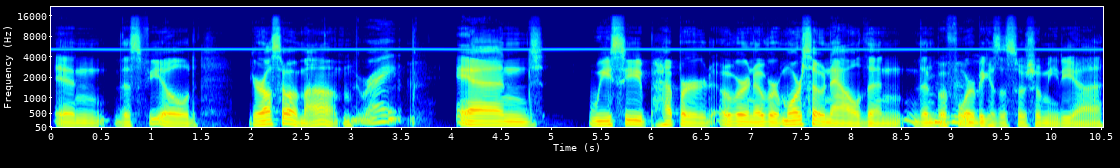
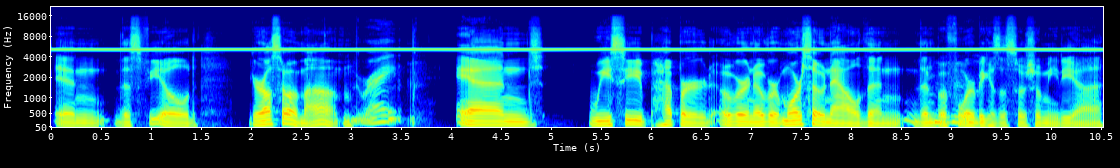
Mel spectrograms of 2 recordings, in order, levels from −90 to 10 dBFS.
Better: first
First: high-pitched whine; faint; throughout; 5 kHz, 25 dB below the speech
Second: high-pitched whine; loud; throughout; 5 kHz, 6 dB below the speech

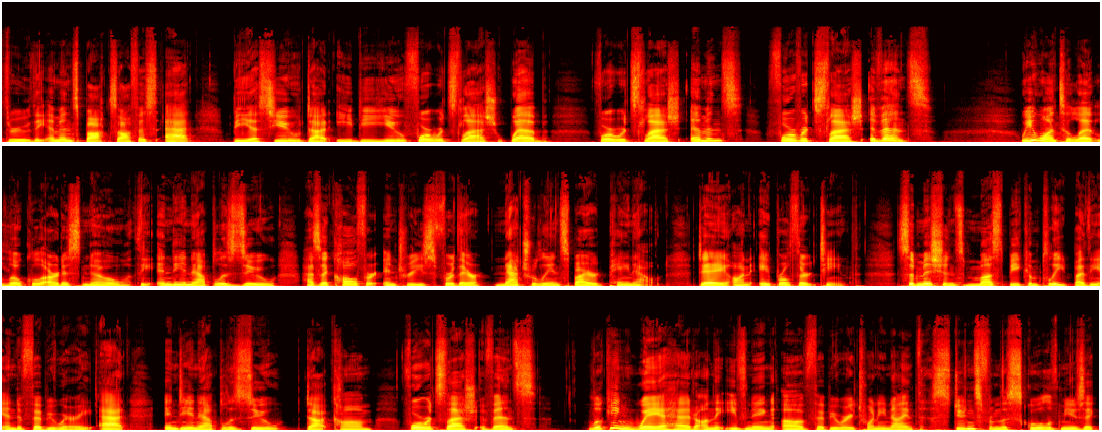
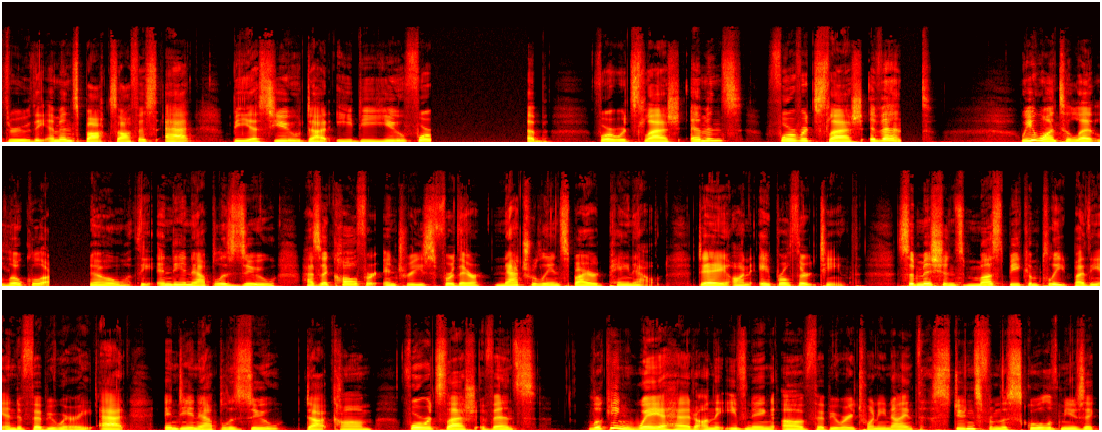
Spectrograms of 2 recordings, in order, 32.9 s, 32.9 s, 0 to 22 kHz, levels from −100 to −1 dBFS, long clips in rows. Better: first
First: none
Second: audio cutting out; at 4.5 s for 1 s, at 9 s and at 11 s

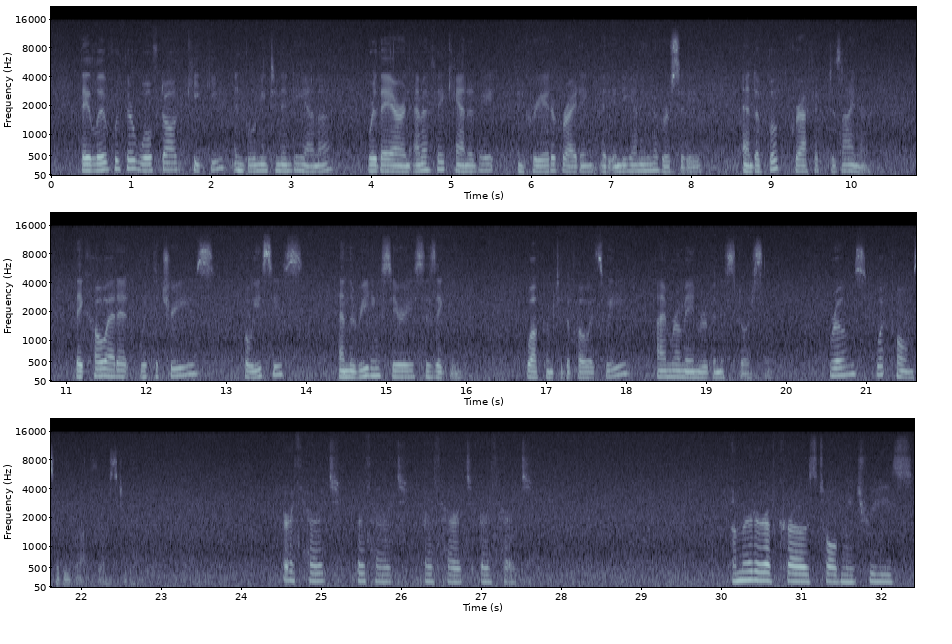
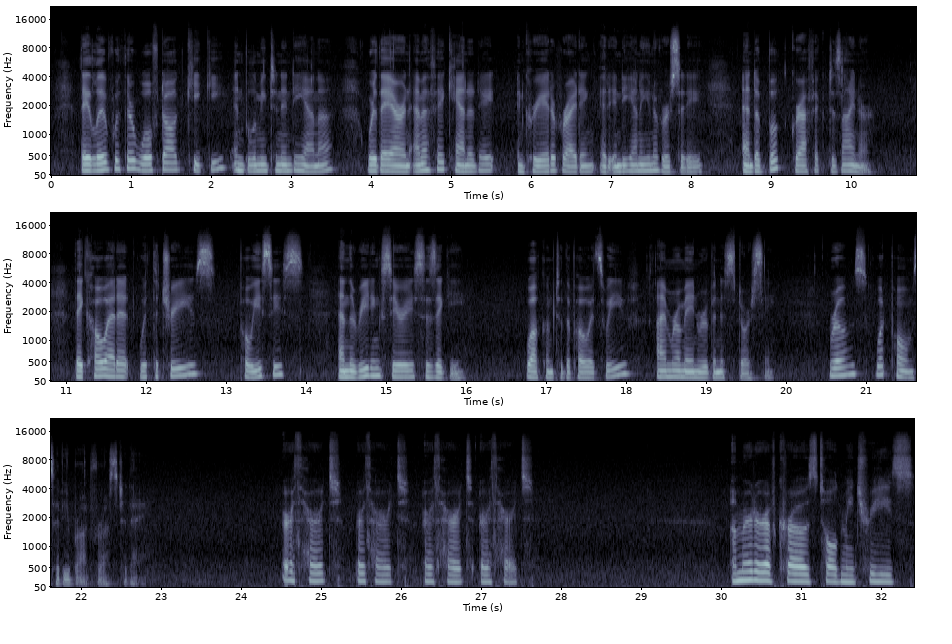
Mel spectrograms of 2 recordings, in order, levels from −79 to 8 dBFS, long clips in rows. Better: second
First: hiss; loud; throughout; 9 dB below the speech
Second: hiss; faint; throughout; 25 dB below the speech

